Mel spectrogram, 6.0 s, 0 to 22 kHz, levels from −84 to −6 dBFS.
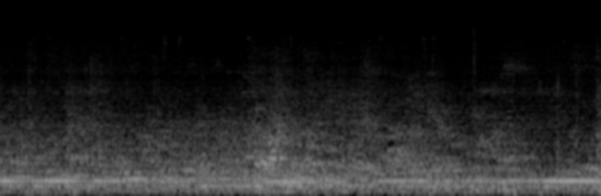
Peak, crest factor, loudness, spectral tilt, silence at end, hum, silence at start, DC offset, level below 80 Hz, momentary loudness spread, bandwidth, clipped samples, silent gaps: -28 dBFS; 14 dB; -42 LUFS; -6.5 dB/octave; 0 s; none; 0 s; under 0.1%; -62 dBFS; 4 LU; 15.5 kHz; under 0.1%; none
